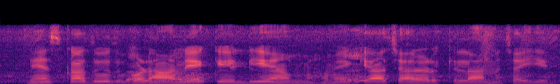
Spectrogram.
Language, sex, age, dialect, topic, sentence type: Hindi, female, 18-24, Kanauji Braj Bhasha, agriculture, question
